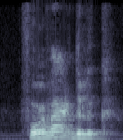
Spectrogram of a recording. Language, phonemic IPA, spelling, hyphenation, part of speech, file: Dutch, /ˌvoːrˈʋaːr.də.lək/, voorwaardelijk, voor‧waar‧de‧lijk, adjective, Nl-voorwaardelijk.ogg
- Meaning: 1. conditional (pertaining to a condition) 2. probationary; suspended 3. conditional (pertaining to a conditional mood or tense or another grammatical way to express contingency)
